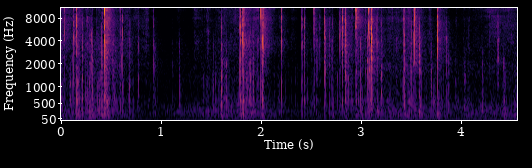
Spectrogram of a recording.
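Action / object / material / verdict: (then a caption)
scrape / thin clear plastic bag / plastic / none. A thin, empty clear plastic bag with a white label is crinkled and squeezed between fingers. The result is a dense run of sharp, bright crackles and rustles over a quiet, nearly bass-free background, with each crinkle dying away almost instantly.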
